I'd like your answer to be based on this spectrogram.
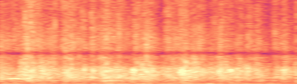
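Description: A church audience bursts into lively, sustained applause offered to God during a sermon, a thick continuous roar of clapping from many people that stays loud and even from start to finish.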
